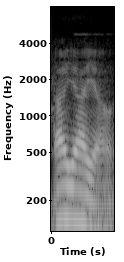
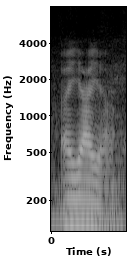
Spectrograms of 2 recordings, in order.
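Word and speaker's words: Eyael: Ayayel. It's spelled E-Y-A-E-L. So Ayayel.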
